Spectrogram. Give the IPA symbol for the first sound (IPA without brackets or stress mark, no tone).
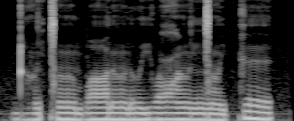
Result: ɖʱ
